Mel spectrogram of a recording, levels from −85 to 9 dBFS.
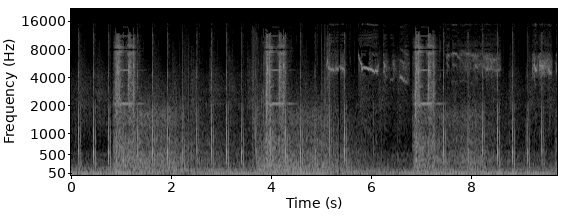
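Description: An irregular burst of crackle and scratching cuts across the sound from 2.16 to 2.38 s, and a longer burst follows from 5.00 to 5.46 s. Both are loose connector crackle. A worn or dirty contact in the signal path is shifting, so the connection flickers open and closed many times in quick succession. Each break chops the audio, and any DC on the line turns each reconnection into a small pop.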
